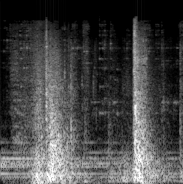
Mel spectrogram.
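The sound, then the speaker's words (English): A door slammed shut by a woman: two heavy, dull thuds about a second apart over a steady low background hum. “She rises, steps to the door, then slams it shut.”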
